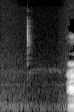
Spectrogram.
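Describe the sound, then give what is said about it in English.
A single short, crisp tap of a pencil against a desk amid quiet, followed moments later by a loud voice beginning to speak. “Tapping pencil on desk, looking at camera.”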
